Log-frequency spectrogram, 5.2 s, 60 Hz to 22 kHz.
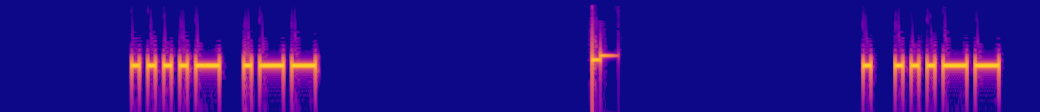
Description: Morse code, heard as a keyed tone, about 30 wpm, 700 Hz. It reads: 4 W E 3
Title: Single-Letter Single-Number 30wpm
